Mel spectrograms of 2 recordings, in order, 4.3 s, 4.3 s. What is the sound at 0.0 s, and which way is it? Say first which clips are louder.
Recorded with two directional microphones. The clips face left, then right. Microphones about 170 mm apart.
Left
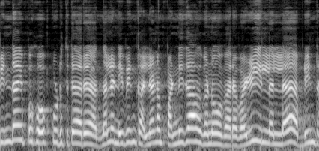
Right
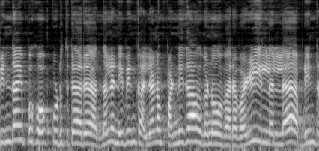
A woman's voice: left 4 dB; 25° left (ahead or behind).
